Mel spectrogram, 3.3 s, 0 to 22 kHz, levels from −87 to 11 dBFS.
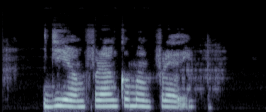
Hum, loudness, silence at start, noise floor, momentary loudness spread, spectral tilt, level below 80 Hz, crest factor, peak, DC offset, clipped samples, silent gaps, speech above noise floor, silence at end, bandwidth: none; -17 LUFS; 0.55 s; -73 dBFS; 10 LU; -5.5 dB/octave; -58 dBFS; 16 dB; -2 dBFS; under 0.1%; under 0.1%; none; 57 dB; 0.7 s; 7.8 kHz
